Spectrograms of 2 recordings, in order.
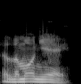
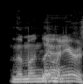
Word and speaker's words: Lemonnier: Yeah, Lemonnier. Lemonnier. That's how we'd say it in the Midwest. We'd say Lemonnier. But Lemonnier, yeah.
